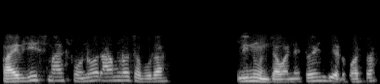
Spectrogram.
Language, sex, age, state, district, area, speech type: Nepali, male, 18-30, West Bengal, Kalimpong, rural, conversation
